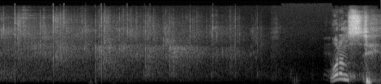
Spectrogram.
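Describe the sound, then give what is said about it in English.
An audience at a church service claps together in a dense, steady wash of applause that fades out after about three seconds. A short pause follows, then a voice begins speaking. “Sorry, I think that deserves a clap.”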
